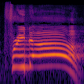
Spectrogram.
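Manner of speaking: high, loud cry of liberation; jubilant shout. Acted. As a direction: yell it out like a teen set loose. Teen celebrates getting a driver's license.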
